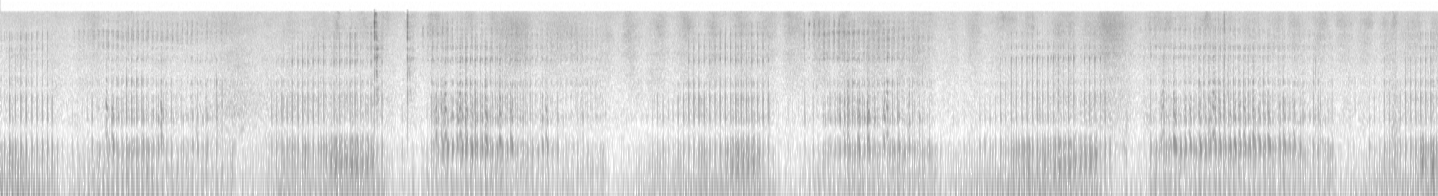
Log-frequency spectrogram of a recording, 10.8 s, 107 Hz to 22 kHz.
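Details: Male cat purring steadily while having his chin scratched at sunrise over the Cotswold hills, captured on a Tascam DR-07X; low rumbling purr pulses in even breath cycles about every one and a half seconds, inhale and exhale alternating.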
